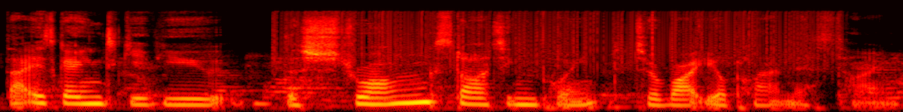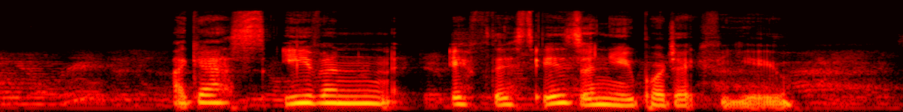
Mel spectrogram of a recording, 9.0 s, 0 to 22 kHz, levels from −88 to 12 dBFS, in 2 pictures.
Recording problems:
crackling; noticeable; from 1.5 to 4 s; 20 dB below the speech
background chatter; faint; throughout; 2 voices, 20 dB below the speech

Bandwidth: 15 kHz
